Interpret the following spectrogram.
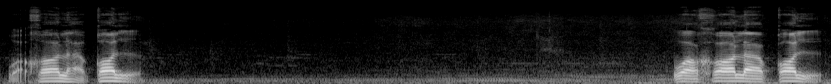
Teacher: Lamnya lam qamariah. Maksudnya dibaca izhar itu huruf lamnya terbaca jelas. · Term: izhar qamariah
